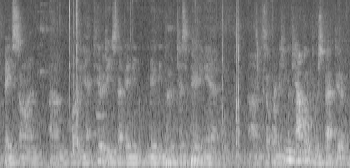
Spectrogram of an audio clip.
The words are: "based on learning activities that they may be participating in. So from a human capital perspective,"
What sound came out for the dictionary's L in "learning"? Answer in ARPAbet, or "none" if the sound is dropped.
L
